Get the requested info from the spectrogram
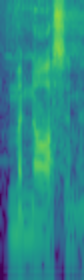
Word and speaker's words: Mnason: bringing us to the house of Mnason of Cyprus, an early disciple with whom we should lodge. He also has a hard name to say. He needs a nickname. Mnason is how you pronounce that.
